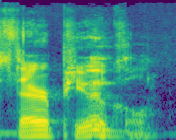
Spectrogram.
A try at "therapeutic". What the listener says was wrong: Here's the thing, you went far on that one. You made up extra syllables. Yeah, if you just said therapeutic, it would have been fine.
